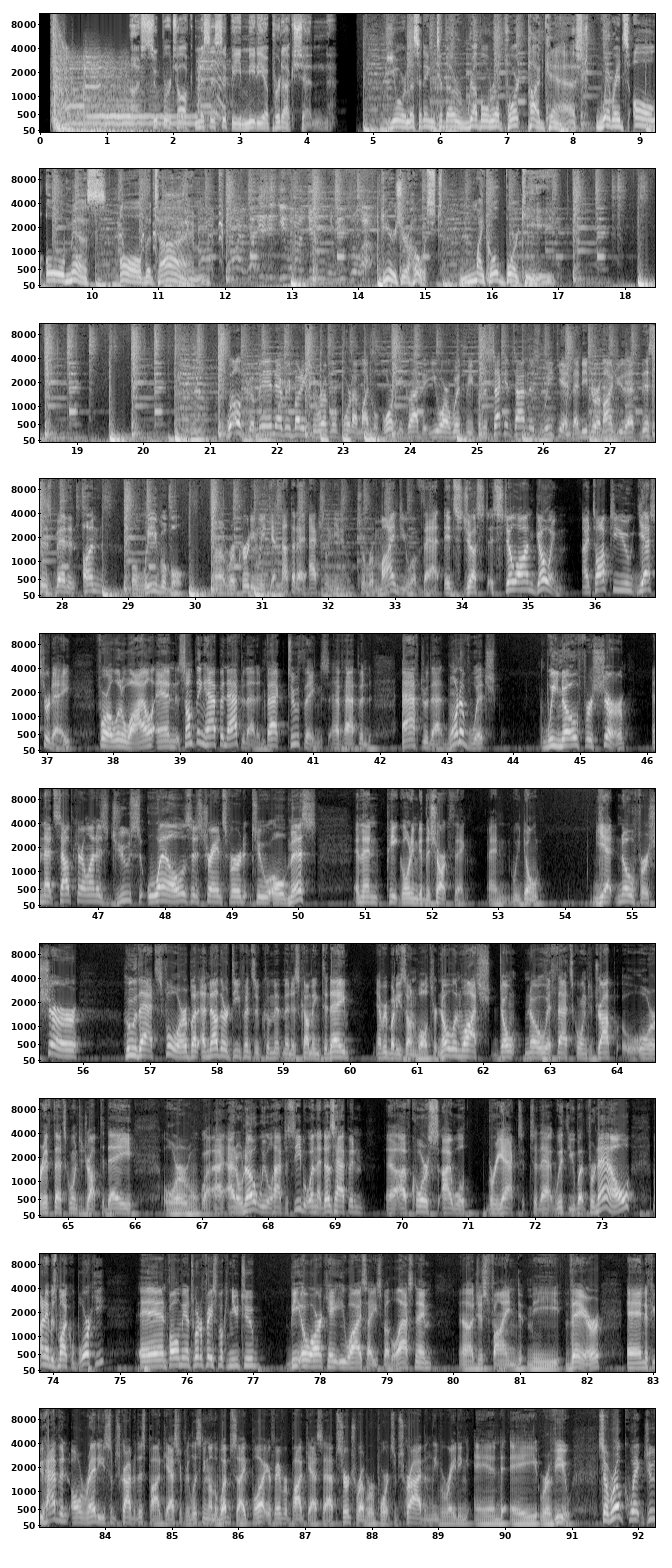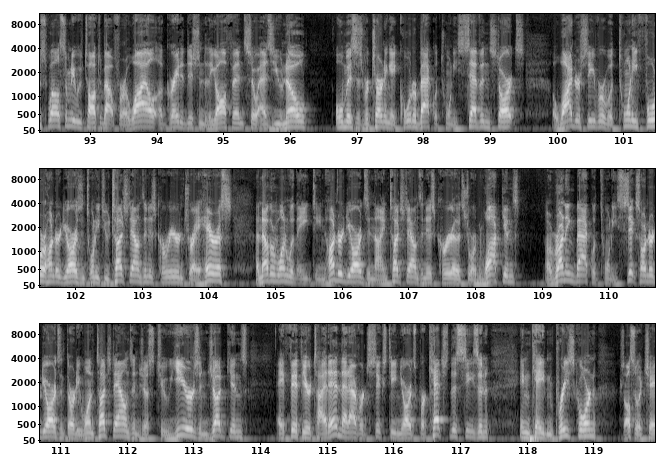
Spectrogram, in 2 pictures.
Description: On the Sunday edition of the live chat, we discussed the absolutely insane weekend of transfer portal recruiting that went down in Oxford.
